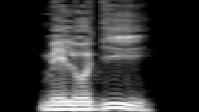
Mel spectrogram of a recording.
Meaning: melody, tune (sequence of notes that makes up a musical phrase)
- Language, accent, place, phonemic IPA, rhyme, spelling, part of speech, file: German, Germany, Berlin, /meloˈdiː/, -iː, Melodie, noun, De-Melodie.ogg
